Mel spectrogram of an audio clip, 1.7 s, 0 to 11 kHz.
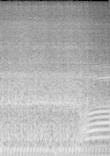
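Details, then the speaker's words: BMW R1100RS oilhead boxer twin, about 75,700 miles, hot, idling at 1250–1300 rpm with 18–19 psi on a mechanical oil gauge: steady, even low thrum, no knocks or misses; healthy idle. "we are idling at 1250 to 1300 RPMs indicated on the tacometer and our oil pressure is"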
